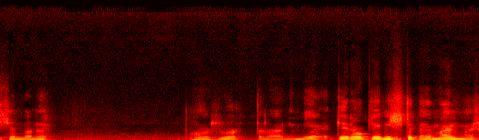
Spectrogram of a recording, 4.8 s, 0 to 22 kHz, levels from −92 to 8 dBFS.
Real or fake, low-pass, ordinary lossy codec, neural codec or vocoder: fake; none; none; codec, 44.1 kHz, 2.6 kbps, SNAC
